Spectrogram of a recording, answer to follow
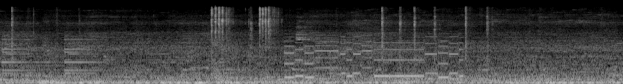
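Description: Slot machine sounds on a casino floor: a steady mix of short electronic chimes and jingle tones, with a few sharp clicks about two seconds in.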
